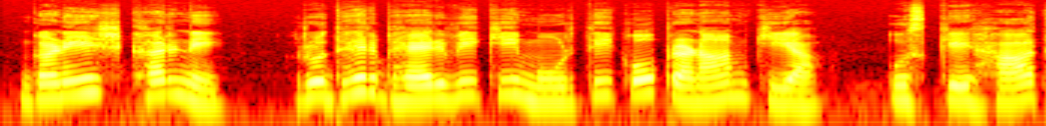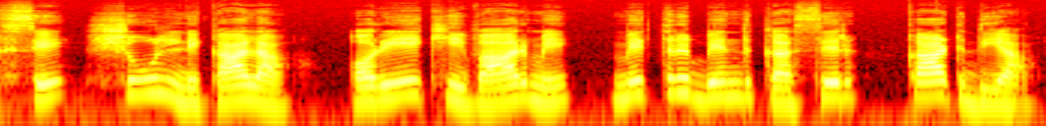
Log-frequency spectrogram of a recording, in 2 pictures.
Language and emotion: Hindi, neutral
